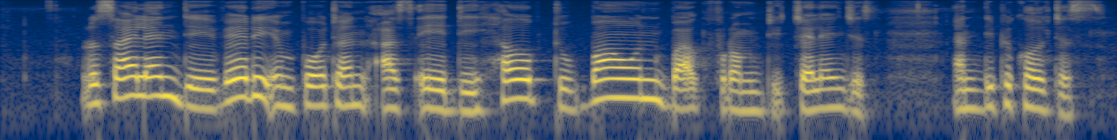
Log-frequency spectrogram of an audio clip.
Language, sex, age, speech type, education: Nigerian Pidgin, female, 46-60, read, secondary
